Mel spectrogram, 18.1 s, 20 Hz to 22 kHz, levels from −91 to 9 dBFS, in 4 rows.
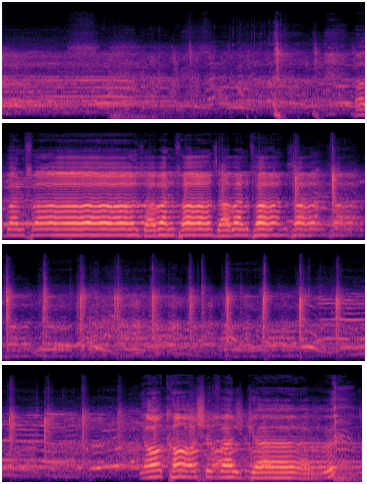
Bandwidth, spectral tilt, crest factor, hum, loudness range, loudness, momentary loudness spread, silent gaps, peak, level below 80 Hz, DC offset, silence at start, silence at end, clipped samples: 13.5 kHz; -3.5 dB/octave; 20 dB; none; 17 LU; -20 LUFS; 20 LU; none; -2 dBFS; -68 dBFS; under 0.1%; 0 s; 0 s; under 0.1%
